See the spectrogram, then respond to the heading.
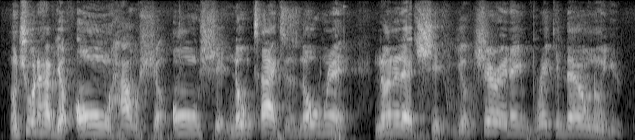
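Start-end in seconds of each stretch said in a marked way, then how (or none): none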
